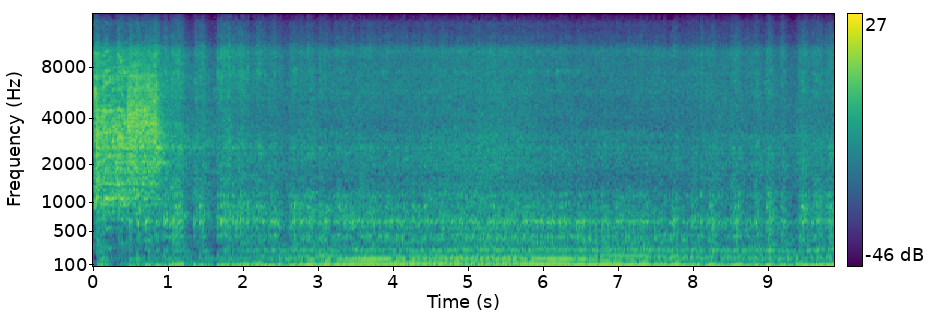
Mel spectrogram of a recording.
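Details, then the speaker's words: Turbo boat engine in 6-speed swapped IRS S10, cold idle after fuel pressure dropped from 45 to 12 psi: cranks, catches within a second, settles to steady even low rumble at about 12.5 cold idle, no misses or knocks. "We now have 12 pounds of fuel pressure. Cold idle is about 12 and a half. That's reasonable."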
